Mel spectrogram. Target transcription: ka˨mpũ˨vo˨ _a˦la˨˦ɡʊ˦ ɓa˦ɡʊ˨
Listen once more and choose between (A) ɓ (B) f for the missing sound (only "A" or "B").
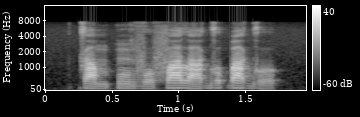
B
